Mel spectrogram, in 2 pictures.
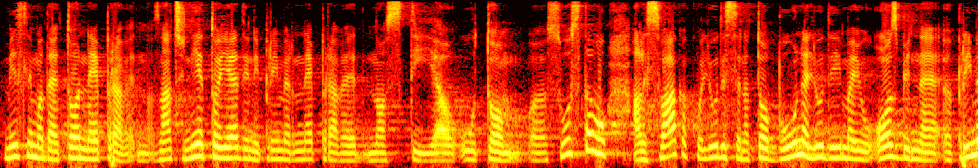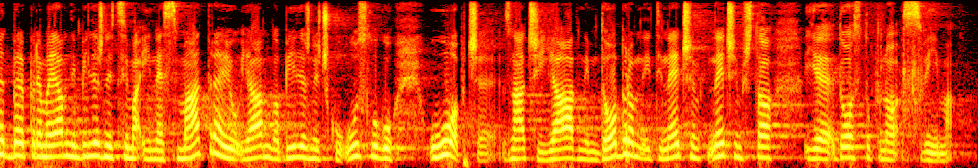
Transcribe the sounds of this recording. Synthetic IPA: mislimo̞d̪aje̞t̪o̞ːne̞pɾaʋḛd̪no̞̰znaːt͡ʃinije̞t̪oje̞d̪inipɾiːmje̞ɾne̞pɾaʋed̪no̞st̪ijelut̪o̞msuːst̪aʋualisʋakako̞ʎuːd̪ise̞nat̪o̞ːbuːne̞ʎuːd̪iimajuʔo̞zbiʎnepɾimje̞d̪̚be̞pɾe̞majaːʋnimbiʎe̞ʒnit̪sima̰ʔinesmaːt̪ɾajujaːʋnubiʎe̞ʒnit͡ʃkuʔuslˠuɡuuopt͡ʃḛznaːt͡ʃijaːʋnimd̪o̞bɾo̞mnit̪inet͡ʃimne̞t͡ʃimʃt̪ojed̪o̞ːst̪upno̞sʋima̰

